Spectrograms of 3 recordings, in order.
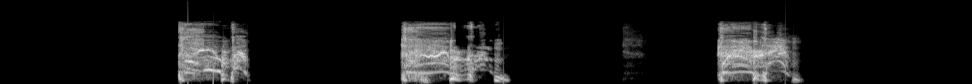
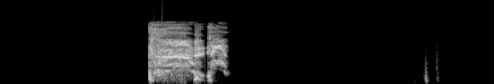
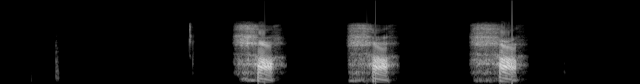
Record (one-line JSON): {"three_cough_length": "9.7 s", "three_cough_amplitude": 32749, "three_cough_signal_mean_std_ratio": 0.41, "cough_length": "4.9 s", "cough_amplitude": 32172, "cough_signal_mean_std_ratio": 0.32, "exhalation_length": "6.4 s", "exhalation_amplitude": 30456, "exhalation_signal_mean_std_ratio": 0.32, "survey_phase": "alpha (2021-03-01 to 2021-08-12)", "age": "45-64", "gender": "Male", "wearing_mask": "No", "symptom_cough_any": true, "symptom_fatigue": true, "symptom_headache": true, "smoker_status": "Never smoked", "respiratory_condition_asthma": false, "respiratory_condition_other": false, "recruitment_source": "Test and Trace", "submission_delay": "1 day", "covid_test_result": "Positive", "covid_test_method": "LFT"}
